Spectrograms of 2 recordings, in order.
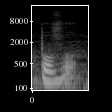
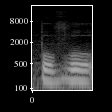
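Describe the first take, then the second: No difference in how they are said.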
